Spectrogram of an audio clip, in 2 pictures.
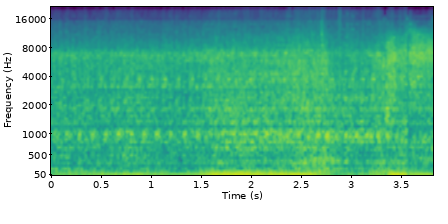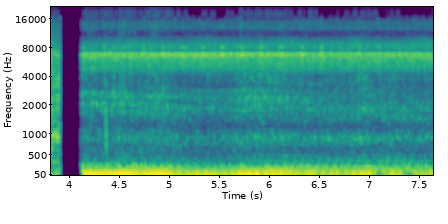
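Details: Ex-Australian Army International ACCO 6x6 truck with a Perkins 6354 six-cylinder diesel, just started after bleeding air from the fuel lines: deep, steady, even tick-over, no knocking or stumbling; normal idle.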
